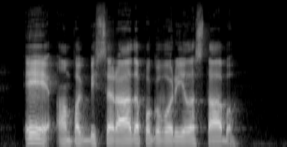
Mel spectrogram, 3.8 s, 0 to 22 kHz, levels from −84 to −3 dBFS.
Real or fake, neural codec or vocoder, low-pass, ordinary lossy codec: fake; vocoder, 48 kHz, 128 mel bands, Vocos; 19.8 kHz; none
